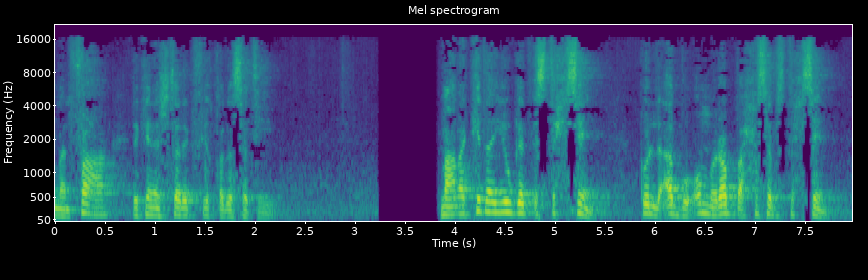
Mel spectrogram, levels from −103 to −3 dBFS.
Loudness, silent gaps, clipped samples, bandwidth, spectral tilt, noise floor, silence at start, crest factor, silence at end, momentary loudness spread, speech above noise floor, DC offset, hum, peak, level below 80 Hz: -22 LUFS; 3.25-3.81 s; under 0.1%; 17 kHz; -5 dB/octave; -54 dBFS; 0 s; 20 dB; 0.15 s; 13 LU; 32 dB; under 0.1%; none; -4 dBFS; -66 dBFS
